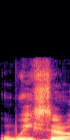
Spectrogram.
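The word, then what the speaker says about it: Wissa: Um, is it whisa or visa? I say visa.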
